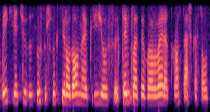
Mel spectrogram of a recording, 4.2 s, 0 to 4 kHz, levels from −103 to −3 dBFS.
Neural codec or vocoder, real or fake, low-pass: none; real; 3.6 kHz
